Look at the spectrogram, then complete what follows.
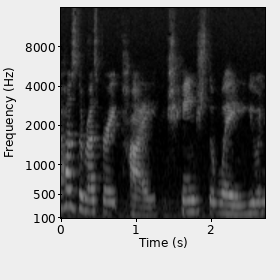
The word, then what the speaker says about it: Pi: Pi that's interesting is the Pi in Raspberry Pi is for Python. Even though it's spelled PI, it's actually like PY for Python.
